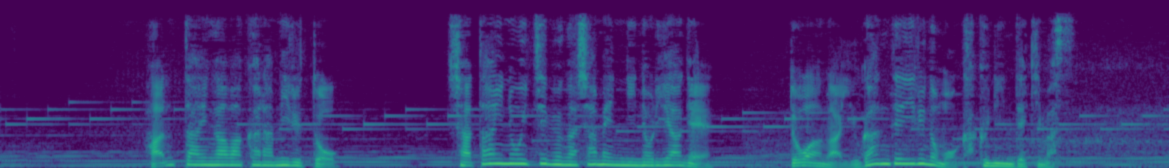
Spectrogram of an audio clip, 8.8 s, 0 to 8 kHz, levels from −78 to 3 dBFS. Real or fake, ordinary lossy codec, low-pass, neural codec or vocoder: real; AAC, 48 kbps; 7.2 kHz; none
